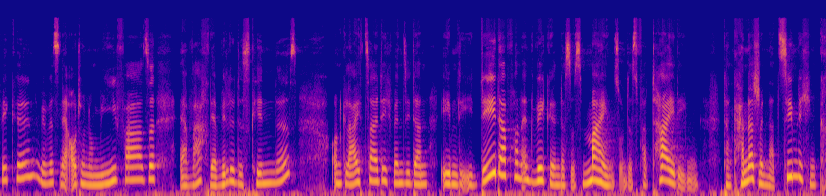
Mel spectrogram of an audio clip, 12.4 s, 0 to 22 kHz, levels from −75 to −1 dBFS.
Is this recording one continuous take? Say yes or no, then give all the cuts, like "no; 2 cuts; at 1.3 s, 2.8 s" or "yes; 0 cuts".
no; 5 cuts; at 0.9 s, 3.2 s, 6.5 s, 9.4 s, 11.4 s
